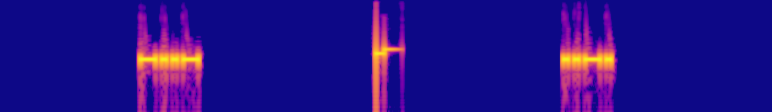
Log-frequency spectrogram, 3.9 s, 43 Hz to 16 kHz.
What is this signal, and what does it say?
Morse code, heard as a keyed tone, about 46 wpm, 700 Hz. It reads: X F
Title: Single Character (Letter:Number:Punctuation:Prosign) 45wpm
